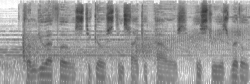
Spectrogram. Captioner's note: voiceover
